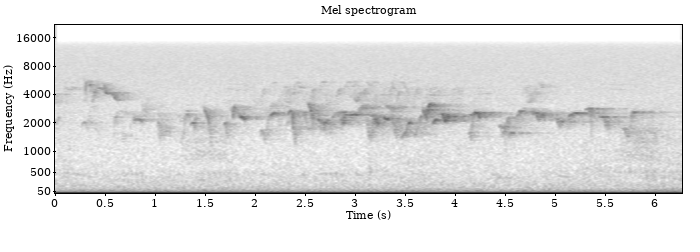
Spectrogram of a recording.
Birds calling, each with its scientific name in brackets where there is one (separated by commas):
Hawaii Akepa (Loxops coccineus), Hawaii Amakihi (Chlorodrepanis virens), Red-billed Leiothrix (Leiothrix lutea)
